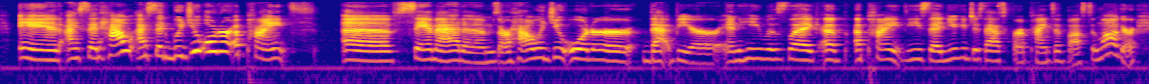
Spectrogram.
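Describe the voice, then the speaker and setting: A bright, sharp tone in a Southern US accent, with ordinary pitch variation and a moderate pace. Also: woman, fairly high pitch for a woman. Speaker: romance author. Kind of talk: casual livestream chat. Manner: chatty, many fillers.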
